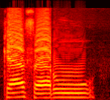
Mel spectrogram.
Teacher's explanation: dibaca dengan tebal dan di sini ada Ro tafkim karena ro berharakat damah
